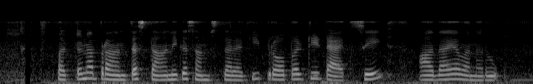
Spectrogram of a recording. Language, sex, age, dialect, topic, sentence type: Telugu, female, 18-24, Southern, banking, statement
